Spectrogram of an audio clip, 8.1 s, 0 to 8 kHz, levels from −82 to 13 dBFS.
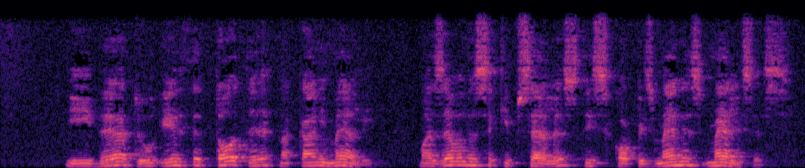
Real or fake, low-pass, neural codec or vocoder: real; 7.2 kHz; none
